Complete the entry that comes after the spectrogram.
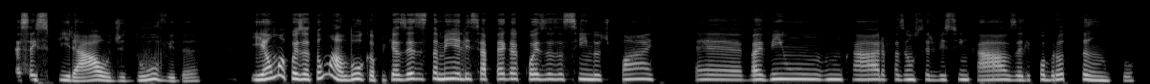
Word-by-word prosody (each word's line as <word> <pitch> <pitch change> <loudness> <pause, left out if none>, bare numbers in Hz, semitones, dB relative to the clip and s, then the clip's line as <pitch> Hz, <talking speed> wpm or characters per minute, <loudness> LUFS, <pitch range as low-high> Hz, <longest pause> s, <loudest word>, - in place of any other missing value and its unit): essa 185 +4 -3
espiral 195 -3 +2
de 170 0 -9
dúvida, 165 -4 -2 0.5
e 220 +1 +4
é 250 - +8
uma 360 +7 +3
coisa 240 -4 +5
tão 280 +7 -1
maluca 220 +1 +3
porque, 205 +3 -3
às 225 -1 +2
vezes, 245 -1 +2
também 260 0 +4
ele 245 -1 +1
se 240 +1 -4
apega 245 +1 0
a - - -11
coisas 240 -1 0
assim, 235 0 0
do 225 0 +2
tipo: 225 +1 -23
"ai, 240 0 -1 0.4
eh, 220 -1 -5
vai 220 +1 +1
vim 240 +3 +2
um 235 -2 +1
um 225 - -2
cara 225 0 -3
fazer 225 0 -6
um 225 - +2
serviço 215 0 -9
em 220 - 0
casa, 210 0 -2
ele 200 +1 -6
cobrou 220 +2 -2 0.2
tanto". 185 -5 -2
225 Hz, 195 wpm, -23 LUFS, 205-240 Hz, 0.5 s, é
